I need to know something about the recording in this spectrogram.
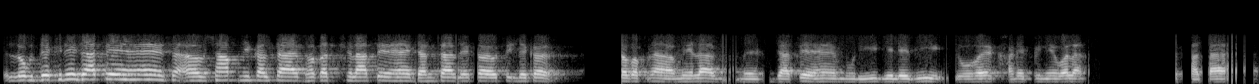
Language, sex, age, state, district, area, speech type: Hindi, male, 45-60, Bihar, Samastipur, rural, conversation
